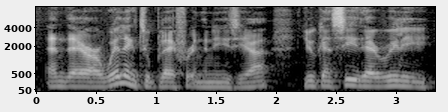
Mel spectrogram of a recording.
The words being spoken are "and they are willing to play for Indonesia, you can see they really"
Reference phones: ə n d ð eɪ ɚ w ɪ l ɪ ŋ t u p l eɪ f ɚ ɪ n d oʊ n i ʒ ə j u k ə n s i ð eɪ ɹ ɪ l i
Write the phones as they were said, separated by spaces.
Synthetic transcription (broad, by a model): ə n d ð eɪ ɚ w ɪ l ɪ ŋ t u p l eɪ f ɚ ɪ n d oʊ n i z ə j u k ə n s i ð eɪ ɹ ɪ l i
